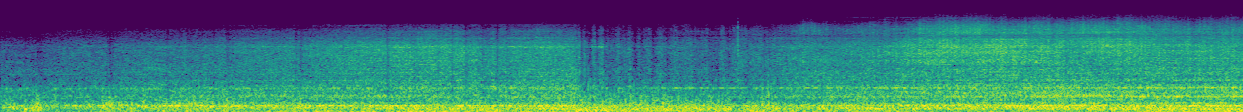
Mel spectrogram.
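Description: Two Union Pacific diesel locomotives leading a coal train approach. The engine rumble and the wheels on the rails grow steadily louder as the train draws near.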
